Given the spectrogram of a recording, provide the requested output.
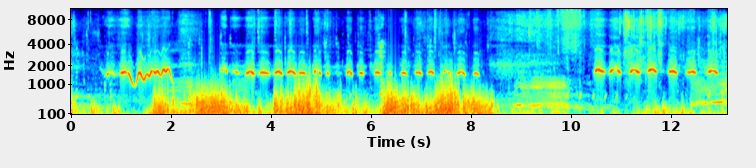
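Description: Deep, gurgling camel groans swell and fade in long rough bursts, the sounds of male and female in courtship. A thin, high beeping tone repeats rapidly through much of the recording.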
